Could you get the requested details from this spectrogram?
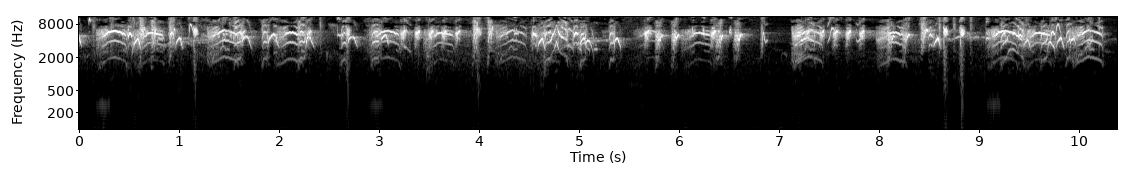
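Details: Sunbird female calls used to lure birds: long runs of rapid, high-pitched chattering and looping twitters repeated in several bursts about two seconds long, separated by short gaps.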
